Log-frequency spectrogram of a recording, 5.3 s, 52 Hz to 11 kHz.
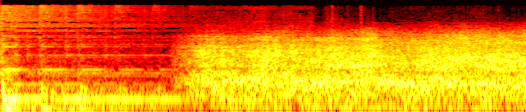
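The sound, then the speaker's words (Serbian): A Ukrainian Sukhoi Su-27 military jet manoeuvring over the Kramatorsk airfield roars in after about two seconds, a loud, broad, rushing engine roar that swells and then holds steady. “Ovo je snimak koji je obišao svet. Ukrajinski vojni avion manerviše iznad aerodroma u Kramatorsku, koji su ranije zauzele proruske snage. Ruski mediji prenose da je avion Suhoj Su-27 intervenisao,”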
